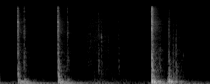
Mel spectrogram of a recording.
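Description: Computer keyboard keys being pressed: a few separate keystrokes entering figures into a calculator, the loudest one about one and a half seconds in.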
